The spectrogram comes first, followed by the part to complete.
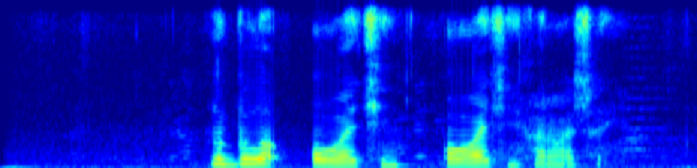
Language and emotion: Russian, positive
